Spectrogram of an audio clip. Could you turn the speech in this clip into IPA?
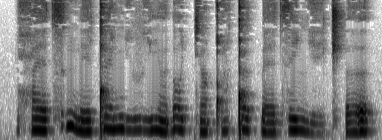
ħɛt͡sə̤ ŋ͡meǃɛ̃ ɲi̤vi̤jə̃ɗɔ cə̃ qʼe̤ǃœk͡pɛt͡se ʎe̤ t͡ʃʼə

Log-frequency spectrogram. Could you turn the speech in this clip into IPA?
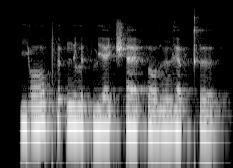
jɔːpʰəʔ nɪləklʲæːt͡ʃʰæː θɔɣə̃ɣæfkʰəː

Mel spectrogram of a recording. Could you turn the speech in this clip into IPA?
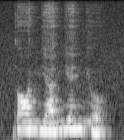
ɾɔnʲanʲɛnʲo

